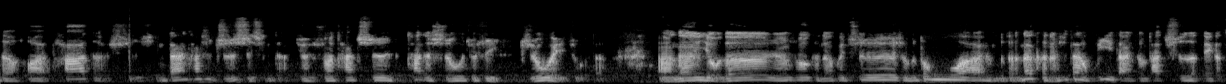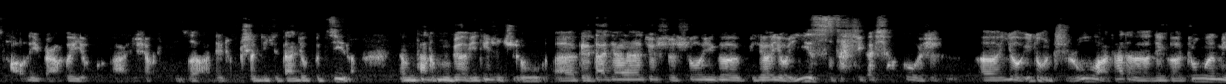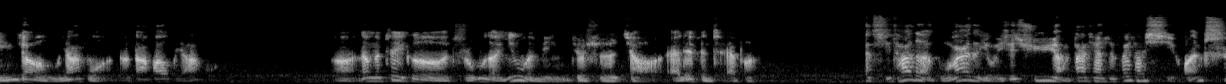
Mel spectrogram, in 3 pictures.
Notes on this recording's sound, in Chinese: 由于三位聊天的人散落在中华大地的不同城市，因此本期的录制在线上完成，音质有所损失。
